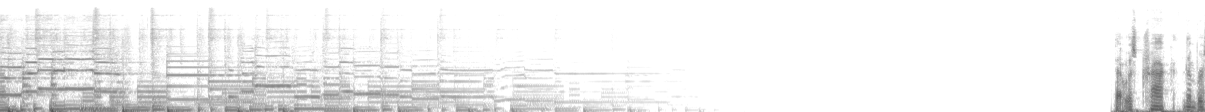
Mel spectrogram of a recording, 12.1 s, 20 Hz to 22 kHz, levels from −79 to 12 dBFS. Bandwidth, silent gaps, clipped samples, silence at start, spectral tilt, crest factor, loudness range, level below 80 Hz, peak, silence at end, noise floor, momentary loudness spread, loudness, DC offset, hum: 16.5 kHz; 8.68-11.12 s; under 0.1%; 0 s; -5.5 dB/octave; 24 dB; 20 LU; -40 dBFS; -10 dBFS; 0 s; under -90 dBFS; 23 LU; -32 LUFS; under 0.1%; none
